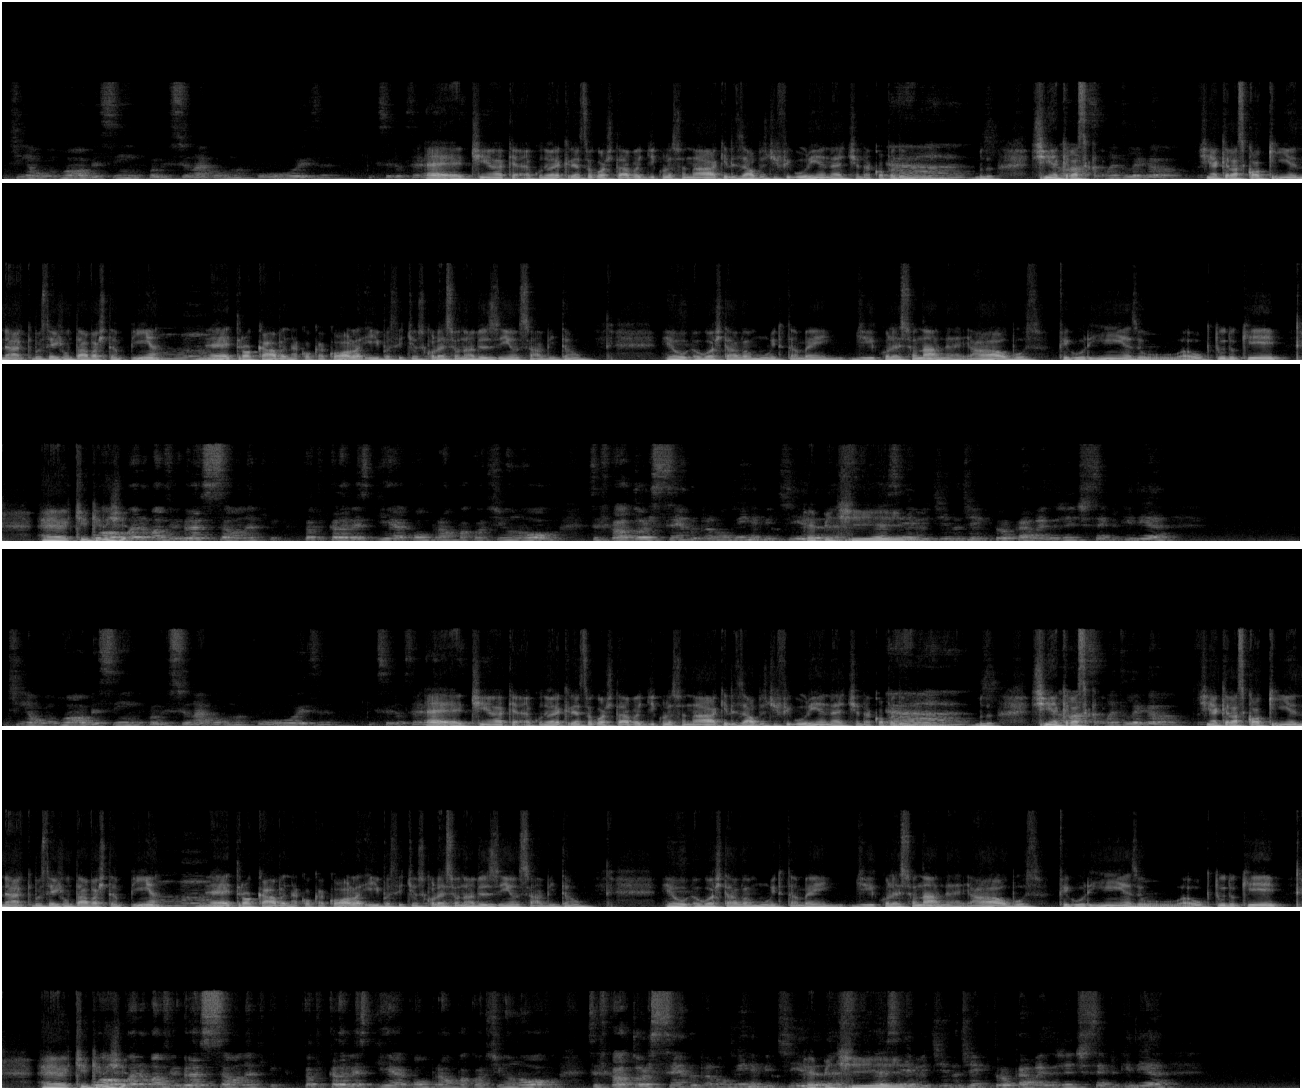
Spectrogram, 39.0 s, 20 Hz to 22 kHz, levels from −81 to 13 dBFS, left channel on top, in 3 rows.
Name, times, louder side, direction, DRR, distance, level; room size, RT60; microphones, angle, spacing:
voice 1, 0.0-4.7 8.8-9.9 10.5-12.0 14.5-15.5 17.2-17.7 24.2-24.9 26.9-38.0, right 1 dB, 55° right, 1.6 m, -37 dB
voice 2, 4.1-10.9 12.0-14.6 14.9-18.9 19.1-27.3 34.0-35.2, equal, 5° right, 0.4 m, -26 dB
7.8 x 4.2 x 4.4 m
head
